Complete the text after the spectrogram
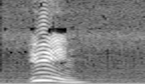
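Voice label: "yun4", Mandarin Chinese pinyin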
